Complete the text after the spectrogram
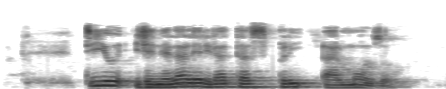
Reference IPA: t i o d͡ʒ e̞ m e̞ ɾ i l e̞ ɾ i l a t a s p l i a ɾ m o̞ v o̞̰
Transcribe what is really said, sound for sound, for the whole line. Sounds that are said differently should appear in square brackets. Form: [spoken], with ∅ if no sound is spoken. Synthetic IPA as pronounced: t i o d͡ʒ e̞ [n] e̞ ɾ [a] l e̞ ɾ i l a t a s p l i a ɾ m o̞ [z] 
